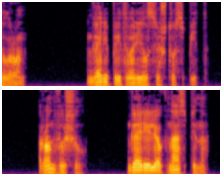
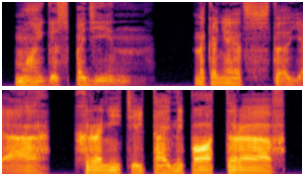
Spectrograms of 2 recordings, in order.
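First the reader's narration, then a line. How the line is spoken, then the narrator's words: Shrill cackle. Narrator (Russian): Его собеседник пронзительно захохотал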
